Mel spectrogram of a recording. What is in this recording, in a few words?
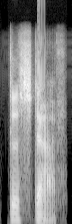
"distaff", American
